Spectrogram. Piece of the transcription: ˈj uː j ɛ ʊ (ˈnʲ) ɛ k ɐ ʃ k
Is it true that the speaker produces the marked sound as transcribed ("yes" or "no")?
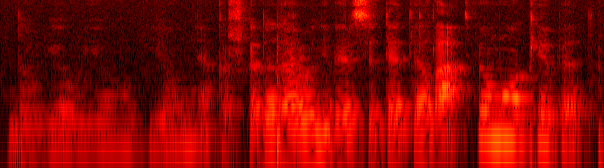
yes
